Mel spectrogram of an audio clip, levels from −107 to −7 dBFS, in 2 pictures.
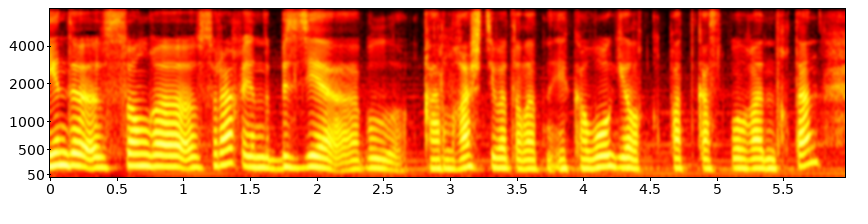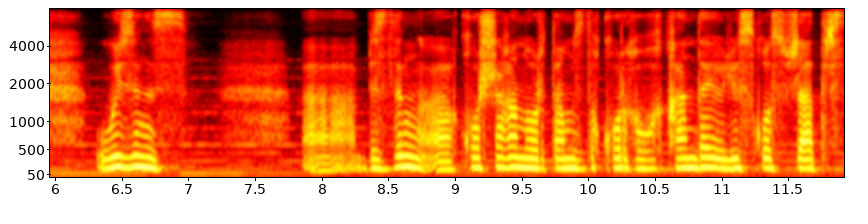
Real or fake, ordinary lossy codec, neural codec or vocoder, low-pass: real; none; none; none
